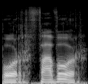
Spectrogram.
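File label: please, Spanish, male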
